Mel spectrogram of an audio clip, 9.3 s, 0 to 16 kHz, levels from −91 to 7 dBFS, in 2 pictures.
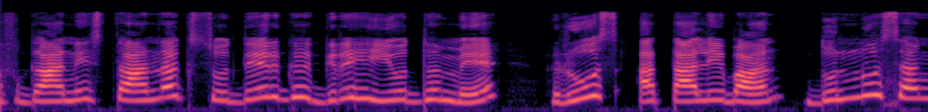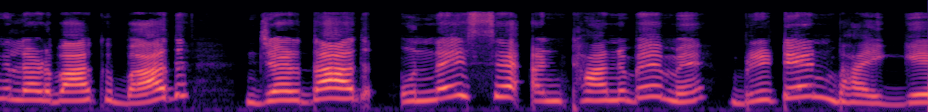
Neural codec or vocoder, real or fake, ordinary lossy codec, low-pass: vocoder, 24 kHz, 100 mel bands, Vocos; fake; MP3, 96 kbps; 10.8 kHz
